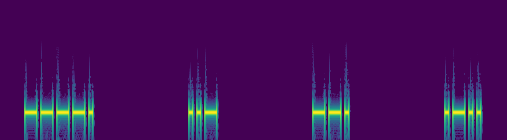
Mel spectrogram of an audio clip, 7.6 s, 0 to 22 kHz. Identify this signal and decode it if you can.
Morse code, heard as a keyed tone, about 20 wpm, spaced as for 5 wpm, 700 Hz. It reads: 9UGL
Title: USA Call Signs - 8x Character Spacing - 20wpm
